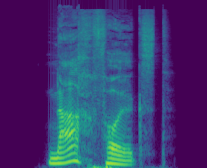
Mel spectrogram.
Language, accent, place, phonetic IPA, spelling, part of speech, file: German, Germany, Berlin, [ˈnaːxˌfɔlkst], nachfolgst, verb, De-nachfolgst.ogg
- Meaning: second-person singular dependent present of nachfolgen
